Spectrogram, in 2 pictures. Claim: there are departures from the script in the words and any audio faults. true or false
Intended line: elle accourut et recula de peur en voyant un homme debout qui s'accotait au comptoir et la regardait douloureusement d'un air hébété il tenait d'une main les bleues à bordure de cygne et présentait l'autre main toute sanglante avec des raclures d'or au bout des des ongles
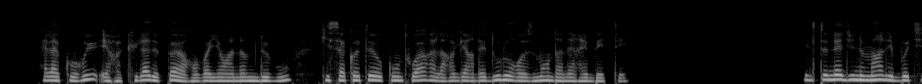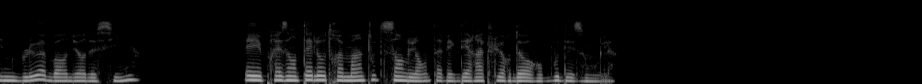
true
